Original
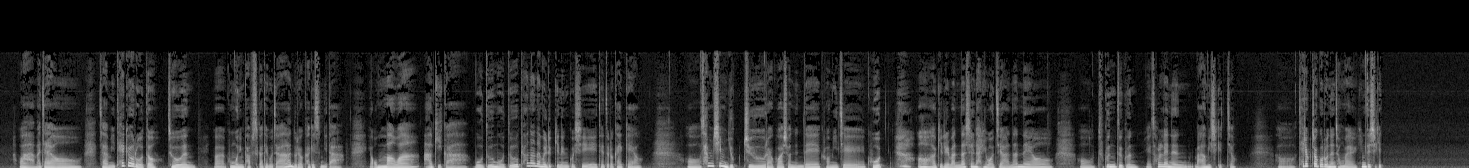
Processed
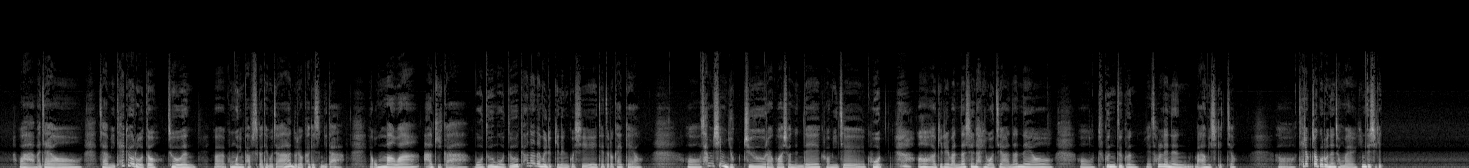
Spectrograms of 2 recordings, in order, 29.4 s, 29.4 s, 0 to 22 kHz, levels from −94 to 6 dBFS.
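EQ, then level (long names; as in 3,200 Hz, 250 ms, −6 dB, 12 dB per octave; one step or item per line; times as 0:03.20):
low-pass filter 6,000 Hz 12 dB per octave
phaser with its sweep stopped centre 490 Hz, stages 8
notch filter 2,600 Hz, Q 16
0.0 dB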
